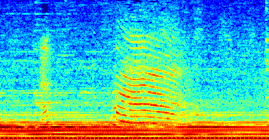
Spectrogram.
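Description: Steady instrumental drone from a harmonium's held reeds and a tanpura's plucked strings. About a second in, a brief buzzing swirl of high overtones glides by, the kind the tanpura's bridge gives its strings.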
